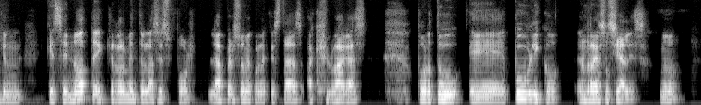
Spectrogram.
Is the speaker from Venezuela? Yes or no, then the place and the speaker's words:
no; Mexico; en mi país, en México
